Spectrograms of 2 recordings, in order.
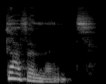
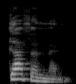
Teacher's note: Et on va le décomposer ensemble. L'accent tombe sur la première syllabe, ga, ensuite c'est le son f, et enfin ment. Je vous ai mis le N, mais finalement on l'entend pas vraiment.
